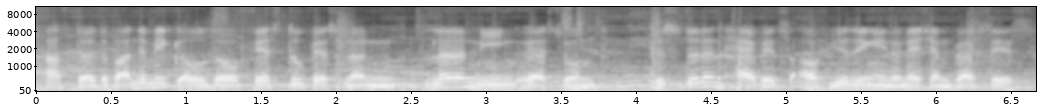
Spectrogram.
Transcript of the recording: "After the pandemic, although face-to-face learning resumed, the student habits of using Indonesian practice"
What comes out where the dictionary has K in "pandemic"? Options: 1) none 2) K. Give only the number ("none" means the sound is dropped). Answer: 2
